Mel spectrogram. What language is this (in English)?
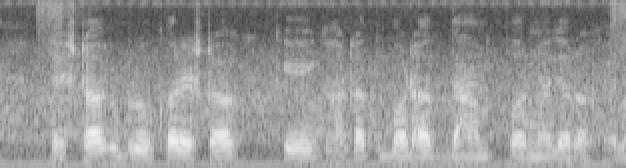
Bhojpuri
